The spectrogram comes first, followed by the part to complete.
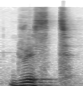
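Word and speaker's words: dressed: دريس دريس دريس يعني يلبس، دريست دريست. يبقى الاي مش هتنطق والدي هتنطق تي.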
